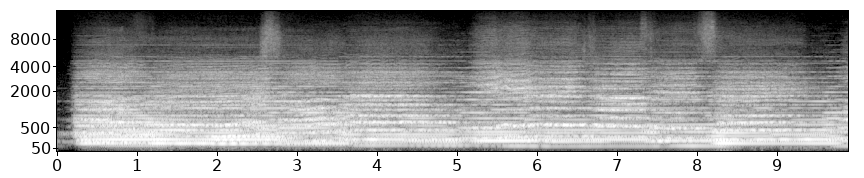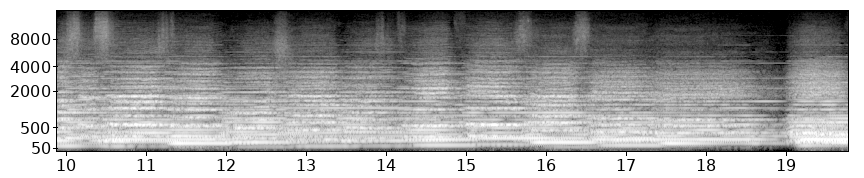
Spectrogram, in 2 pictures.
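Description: Choir and standing congregation singing together with pipe organ accompaniment. The singing enters just after a brief pause at the start and holds steady, with long sustained chords.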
